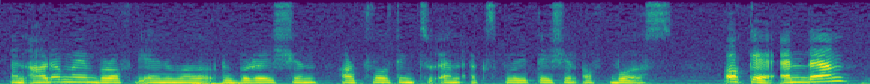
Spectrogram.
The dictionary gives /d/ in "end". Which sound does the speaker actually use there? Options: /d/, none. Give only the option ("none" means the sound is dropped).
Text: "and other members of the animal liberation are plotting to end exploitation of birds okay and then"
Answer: none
